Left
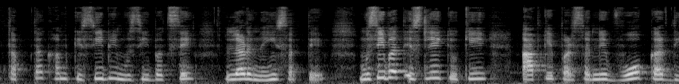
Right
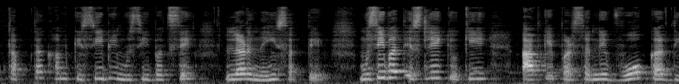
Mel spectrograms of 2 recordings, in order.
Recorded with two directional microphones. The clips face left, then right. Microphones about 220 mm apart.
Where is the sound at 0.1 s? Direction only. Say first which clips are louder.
Left 7 dB; 40° left (ahead or behind).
